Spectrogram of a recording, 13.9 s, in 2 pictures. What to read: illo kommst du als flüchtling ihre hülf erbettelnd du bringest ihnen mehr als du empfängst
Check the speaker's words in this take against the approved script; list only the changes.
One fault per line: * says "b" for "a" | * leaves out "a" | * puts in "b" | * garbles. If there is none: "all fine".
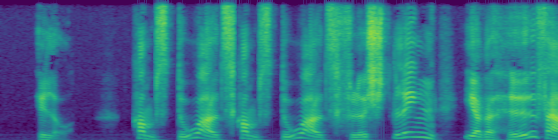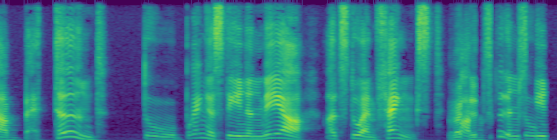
* puts in "kommst du als"
* garbles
